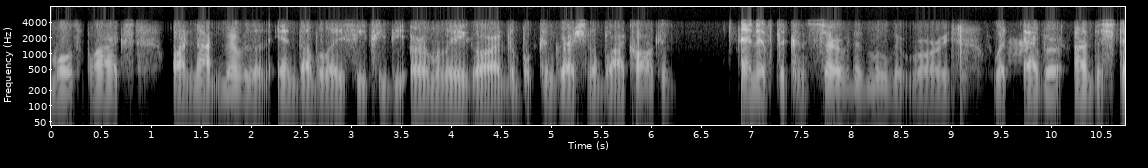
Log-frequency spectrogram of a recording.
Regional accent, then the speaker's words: St. Louis, Missouri, United States; moved away as an adult; now in Washington, D.C., United States; the way I grew up back in St. Louis.

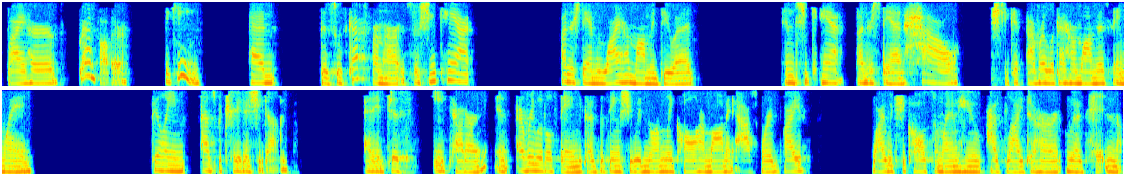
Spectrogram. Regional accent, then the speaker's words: United States; I'm from America. Like, I grew up as an American, even though I'm half African.

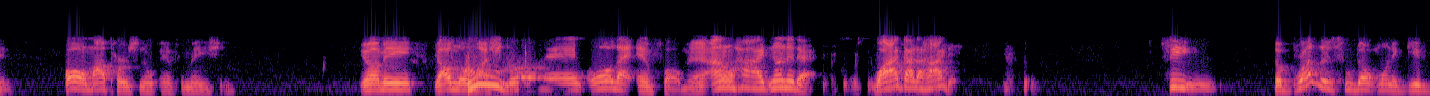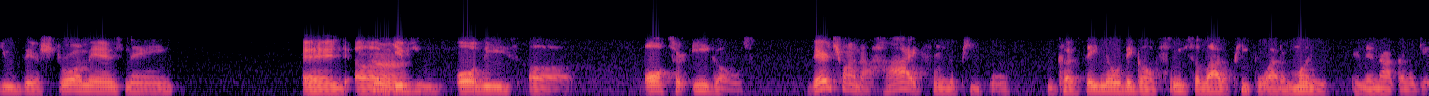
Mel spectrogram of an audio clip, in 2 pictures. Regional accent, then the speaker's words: New York, United States; I'm a New Yorker

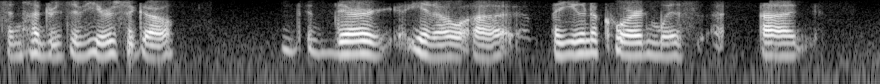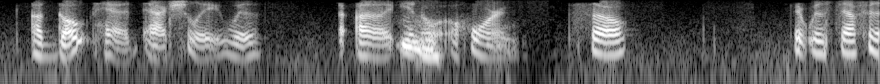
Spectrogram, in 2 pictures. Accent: New York, United States; moved away; I didn't grow up in the city, but I was born in New York and very close to the city most of the time I lived there

